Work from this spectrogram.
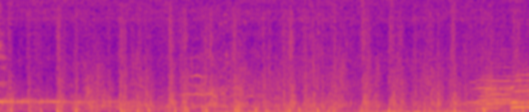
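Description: Horses in a corral in the Red Dead Redemption video game, with steady clip-clopping hooves and repeated whinnies and neighs over a busy outdoor background, continuous and fairly close.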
